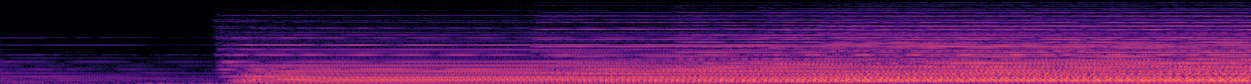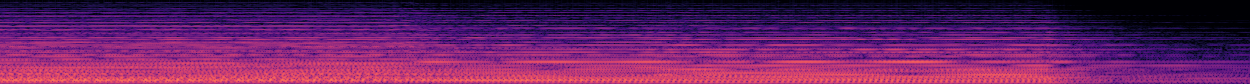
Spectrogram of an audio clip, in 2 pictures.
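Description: Background music: held organ chords that come in about a second in, build slightly, and die away near the end.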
